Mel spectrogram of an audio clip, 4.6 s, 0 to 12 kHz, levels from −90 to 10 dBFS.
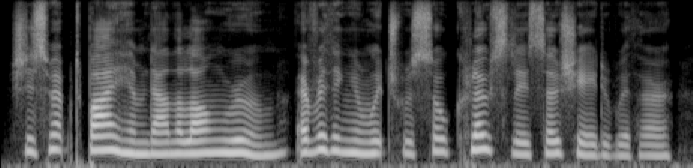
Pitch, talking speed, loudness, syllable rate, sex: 210 Hz, 220 wpm, -18 LUFS, 5.7 syllables/s, female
